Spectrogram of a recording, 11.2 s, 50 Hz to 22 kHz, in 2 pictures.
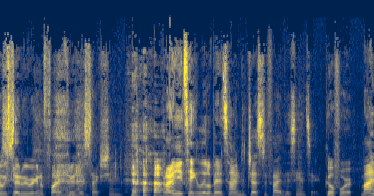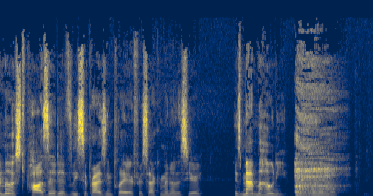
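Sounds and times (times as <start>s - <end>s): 
speech: 0.0s - 10.4s
person gasping in surprise: 10.0s - 11.0s.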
